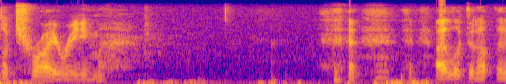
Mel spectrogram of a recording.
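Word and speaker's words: trireme: So, this gives me access to a tiny little boat called a triam. I looked it up. That is how you pronounce it.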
